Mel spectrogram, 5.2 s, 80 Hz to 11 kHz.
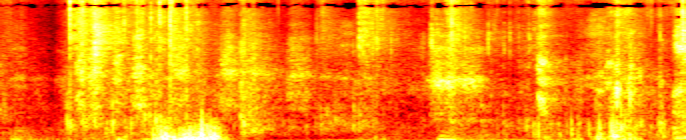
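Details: Two Miniature Schnauzer brothers, supercharged and feisty after haircuts and baths, roughhouse indoors in November 2023. A deep, rumbling growl swells for about half a second, framed by softer scuffling, a person talking, and background music.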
